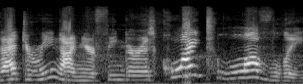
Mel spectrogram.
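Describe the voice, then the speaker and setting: A female-sounding put-on character voice, fairly high in pitch, at a fairly slow pace. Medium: audio drama. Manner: theatrical, wheedling.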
